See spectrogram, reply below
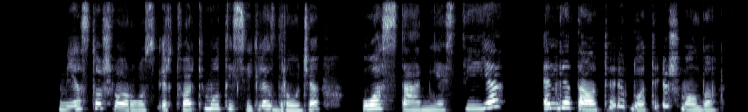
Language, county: Lithuanian, Kaunas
